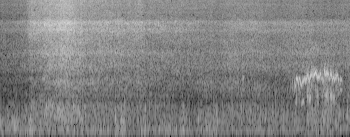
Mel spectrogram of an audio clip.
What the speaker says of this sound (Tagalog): Malaki ng alon, no?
